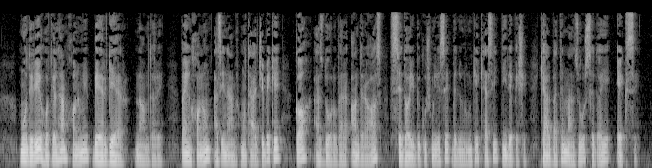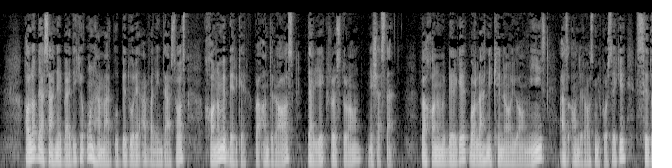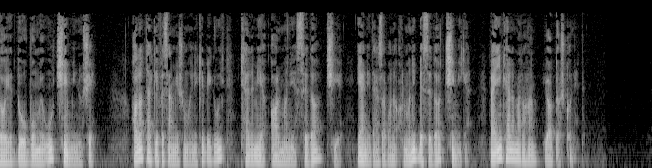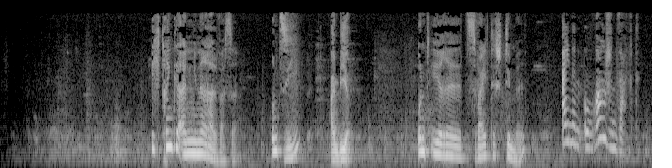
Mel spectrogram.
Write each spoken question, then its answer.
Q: حالا تکلیف سمی شما اینه که بگویید کلمه آلمانی صدا چیه، یعنی در زبان آلمانی به صدا چی میگن، و این کلمه رو هم یادداشت کنید.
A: کلمه چهارم واژه صدا در زبان آلمانی بود که میشه شتیمه.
